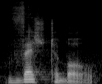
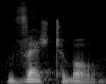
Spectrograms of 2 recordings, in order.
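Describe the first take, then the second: No difference in how they are said.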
